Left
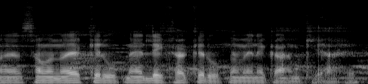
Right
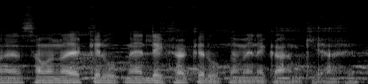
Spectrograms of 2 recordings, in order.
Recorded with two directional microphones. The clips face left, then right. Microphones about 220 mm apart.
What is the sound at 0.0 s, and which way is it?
A man's voice, 45° left (ahead or behind).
